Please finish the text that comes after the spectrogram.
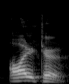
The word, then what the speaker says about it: alter: ALTER, इसका उच्चारण है ऑल्टर, और दूसरा वर्ड मेरे पास है ALTAR, इसका उच्चारण है ऑल्टर।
